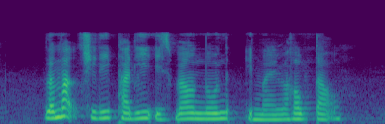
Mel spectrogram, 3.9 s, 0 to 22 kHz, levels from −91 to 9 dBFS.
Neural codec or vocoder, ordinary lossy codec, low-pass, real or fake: codec, 16 kHz in and 24 kHz out, 1.1 kbps, FireRedTTS-2 codec; none; 7.2 kHz; fake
